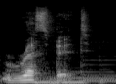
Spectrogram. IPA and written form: ˈrɛs pɪt (respite)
